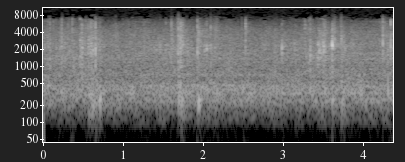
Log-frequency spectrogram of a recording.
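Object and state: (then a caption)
Bar soap being scraped. A yellow box cutter blade shaves and scrapes a solid oval white bar soap with printed lettering, held in the hand and turned between cuts. A steady dry, crackly scraping runs throughout, punctuated by brief louder scrapes with bright edges.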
